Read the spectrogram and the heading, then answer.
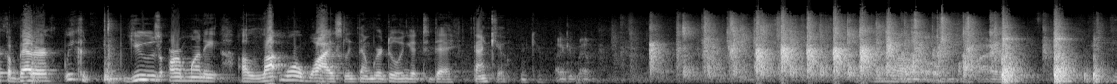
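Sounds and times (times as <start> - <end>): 
speech: 0.0 - 6.1
crowd clapping at a public hearing: 6.4 - 10.6.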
